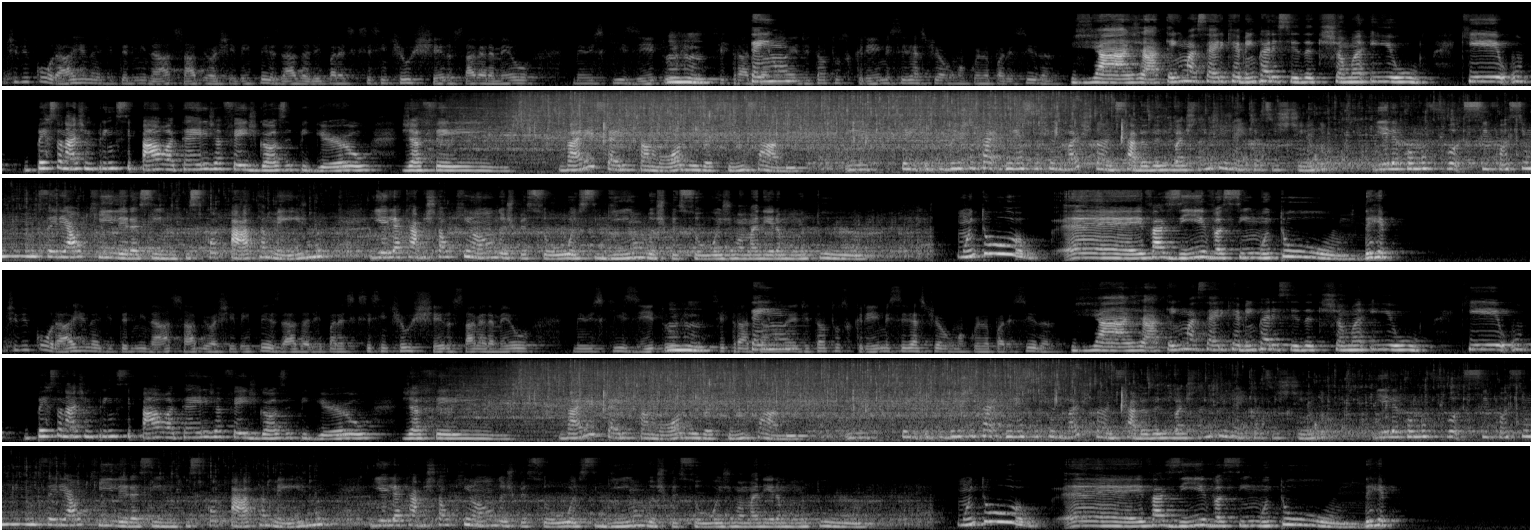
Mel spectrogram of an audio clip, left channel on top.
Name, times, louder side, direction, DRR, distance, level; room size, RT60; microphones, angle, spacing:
voice 1, 0.0-6.8 7.3-10.5 43.9-44.4, right 1 dB, 25° right, 1.1 m, -36 dB
voice 2, 6.6-7.1 7.5-7.9 10.7-14.3 14.7-20.5 20.9-28.6 29.0-39.3 40.1-44.5, left 3 dB, 30° left, 0.5 m, -24 dB
Water tap faucet / Bathtub (filling or washing), 19.4-33.8 34.3-34.4 34.9-35.0 35.3-35.4, left 4 dB, 10° left, 0.8 m, -31 dB
sound 1, 23.3-39.9, left 5 dB, 55° left, 0.8 m, -35 dB
20.5 x 8.4 x 7.0 m
head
